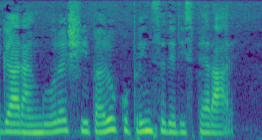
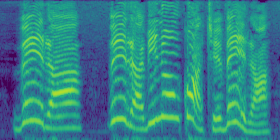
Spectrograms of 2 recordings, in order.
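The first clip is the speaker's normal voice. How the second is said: loud high call through the door; 7 semitones higher, 9 dB louder than usual. A narrator's reading. Mother calling Vera from the doorway, loud. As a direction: call the daughter from the next room. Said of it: "strigă".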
